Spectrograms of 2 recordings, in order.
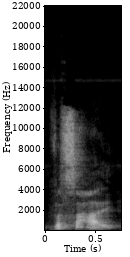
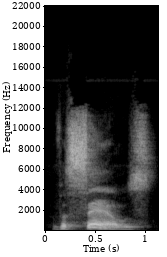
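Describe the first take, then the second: First: No S sound is heard at the end. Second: An S sound is heard at the end. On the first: The speaker calls it right. "the S here isn't pronounced" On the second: The speaker calls it wrong. "and not"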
